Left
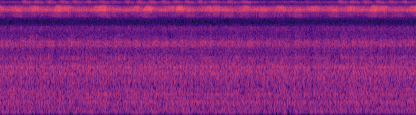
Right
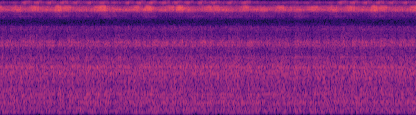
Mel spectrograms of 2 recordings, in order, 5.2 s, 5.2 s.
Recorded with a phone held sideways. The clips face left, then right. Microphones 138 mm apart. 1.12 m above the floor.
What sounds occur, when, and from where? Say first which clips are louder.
0.0 s an insect: even; centre (ahead or behind), 4 m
